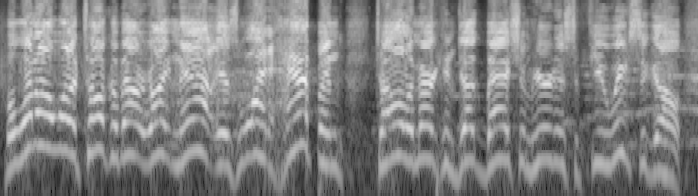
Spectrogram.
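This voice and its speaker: A man's voice: very high voice, fast talker, sharp tone. A man doing live play-by-play commentary for a wrestling match in an arena, folksy and hesitant with frequent fillers. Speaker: play-by-play announcer. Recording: noisy arena recording.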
